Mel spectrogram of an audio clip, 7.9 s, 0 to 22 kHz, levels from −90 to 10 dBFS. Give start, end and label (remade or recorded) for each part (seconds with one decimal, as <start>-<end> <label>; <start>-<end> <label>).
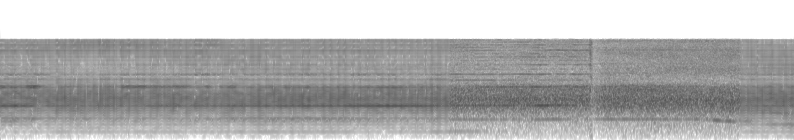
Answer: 0.0-4.5 remade; 4.5-7.4 recorded; 7.4-7.9 remade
